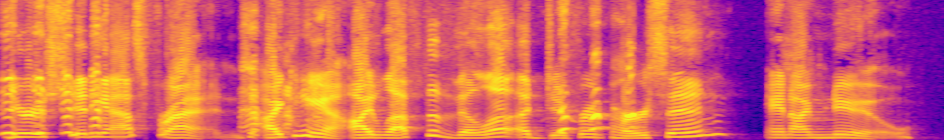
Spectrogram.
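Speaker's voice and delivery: fake tearful voice. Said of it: "don't do all that crying shit".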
